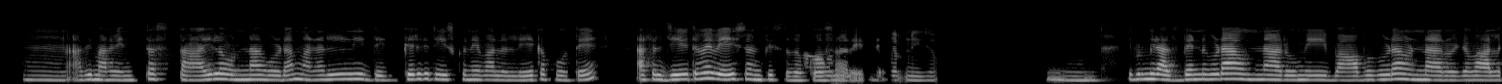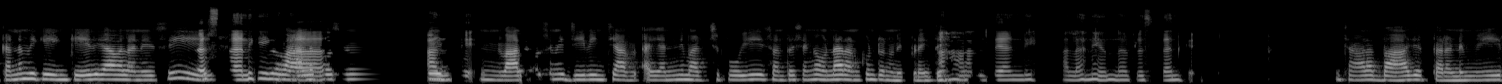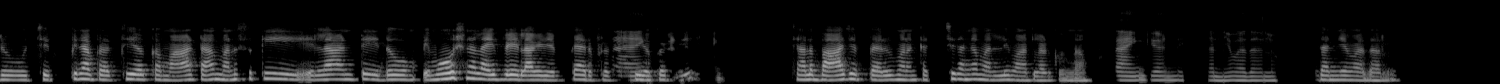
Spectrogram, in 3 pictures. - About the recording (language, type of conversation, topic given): Telugu, podcast, మీ జీవితంలో ఎదురైన ఒక ముఖ్యమైన విఫలత గురించి చెబుతారా?
- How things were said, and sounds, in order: in English: "వేస్ట్"; in English: "హస్బెండ్"; in English: "సొ"; other noise; tapping; other background noise; in English: "ఎమోషనల్"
